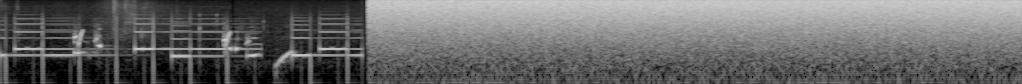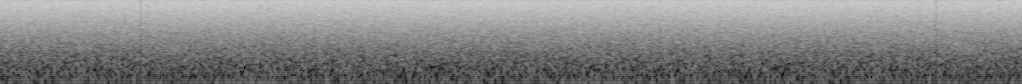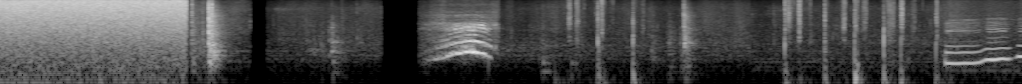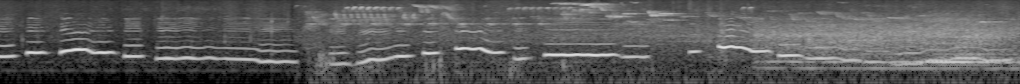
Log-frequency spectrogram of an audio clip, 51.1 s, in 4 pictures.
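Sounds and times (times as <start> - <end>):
white noise static hiss: 4.6 - 27.9, 34.4 - 49.0.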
